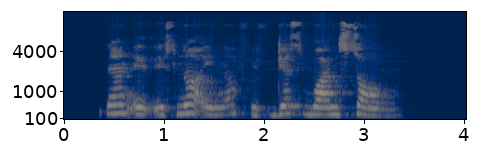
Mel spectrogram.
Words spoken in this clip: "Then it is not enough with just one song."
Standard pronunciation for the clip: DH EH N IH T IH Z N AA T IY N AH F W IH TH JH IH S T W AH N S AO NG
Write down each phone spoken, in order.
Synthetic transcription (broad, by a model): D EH N IH T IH S N AA T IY N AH F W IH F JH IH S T W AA N S AO NG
